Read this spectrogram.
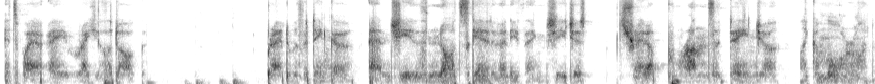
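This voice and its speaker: Someone whispering in a breathy voice, reading aloud from a book in an ASMR style with chatty, informal commentary. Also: normal speed, sharp tone, rough recording. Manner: chatty, informal, swears casually. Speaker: presenter reading aloud from a tabletop RPG book.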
